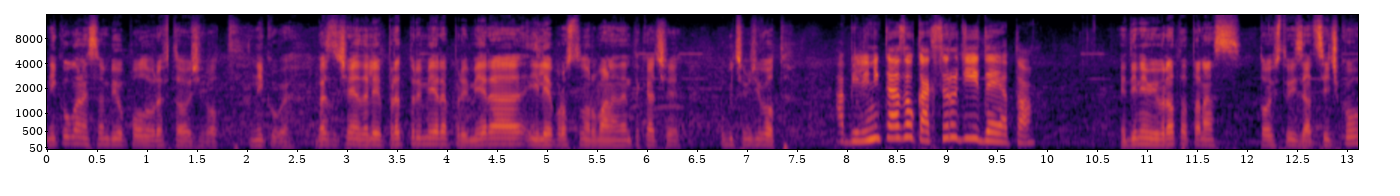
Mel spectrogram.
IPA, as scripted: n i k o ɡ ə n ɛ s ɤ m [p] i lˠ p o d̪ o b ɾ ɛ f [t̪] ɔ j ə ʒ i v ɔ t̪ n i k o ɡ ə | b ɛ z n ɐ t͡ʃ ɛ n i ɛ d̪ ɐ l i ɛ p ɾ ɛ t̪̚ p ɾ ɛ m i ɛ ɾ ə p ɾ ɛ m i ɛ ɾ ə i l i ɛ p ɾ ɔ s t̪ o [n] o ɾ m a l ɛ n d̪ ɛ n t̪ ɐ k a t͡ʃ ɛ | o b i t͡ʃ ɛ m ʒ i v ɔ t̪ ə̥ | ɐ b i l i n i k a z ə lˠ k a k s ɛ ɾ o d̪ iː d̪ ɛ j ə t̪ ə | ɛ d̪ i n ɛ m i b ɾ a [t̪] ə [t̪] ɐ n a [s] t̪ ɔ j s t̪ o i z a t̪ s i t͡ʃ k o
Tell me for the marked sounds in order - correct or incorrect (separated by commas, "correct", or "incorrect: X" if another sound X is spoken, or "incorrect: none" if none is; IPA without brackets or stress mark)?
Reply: incorrect: b, correct, correct, correct, correct, correct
